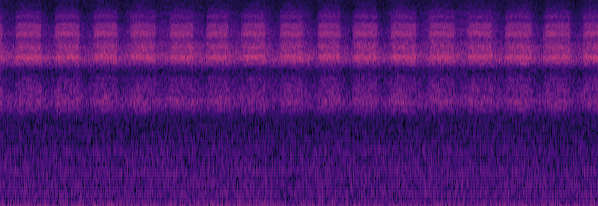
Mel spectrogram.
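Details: Crickets at sunset among pines, high-quality XY stereo: shrill rhythmic chirp bursts about two per second, unbroken and even, over quiet woodland ambience.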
